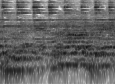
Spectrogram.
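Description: Devotional aarti chanting sung to a steady beat of metal percussion struck about three times a second.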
